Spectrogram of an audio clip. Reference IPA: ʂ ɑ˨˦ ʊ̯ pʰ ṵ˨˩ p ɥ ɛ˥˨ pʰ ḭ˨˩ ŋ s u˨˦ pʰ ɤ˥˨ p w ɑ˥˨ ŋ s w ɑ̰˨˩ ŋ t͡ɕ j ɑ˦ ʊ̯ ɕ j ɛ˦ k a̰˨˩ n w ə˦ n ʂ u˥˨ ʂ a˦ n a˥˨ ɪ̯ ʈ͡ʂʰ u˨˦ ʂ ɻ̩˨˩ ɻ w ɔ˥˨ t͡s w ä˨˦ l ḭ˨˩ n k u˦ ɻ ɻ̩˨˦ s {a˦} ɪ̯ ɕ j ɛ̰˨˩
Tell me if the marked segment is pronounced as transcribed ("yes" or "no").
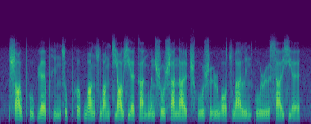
no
